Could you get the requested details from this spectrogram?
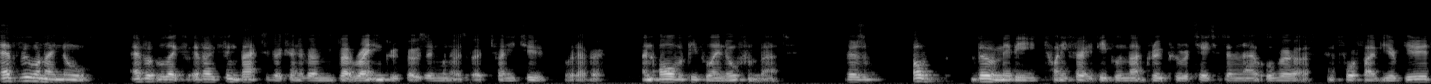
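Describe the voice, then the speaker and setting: In a Scottish accent, a man talks at a very fast pace. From Aberdeen, Scotland. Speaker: fantasy author. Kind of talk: podcast interview answer.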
